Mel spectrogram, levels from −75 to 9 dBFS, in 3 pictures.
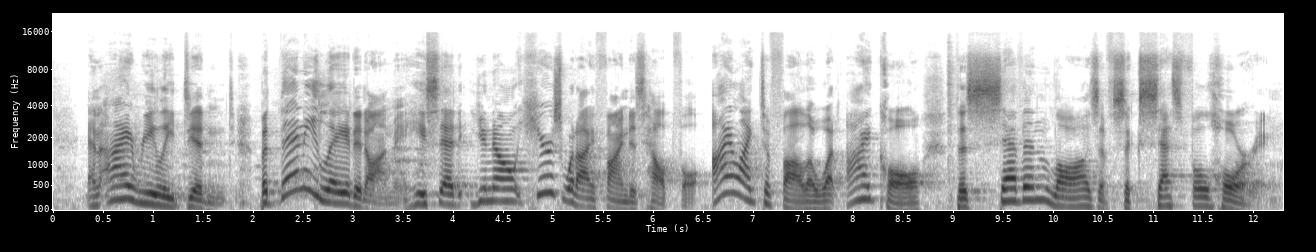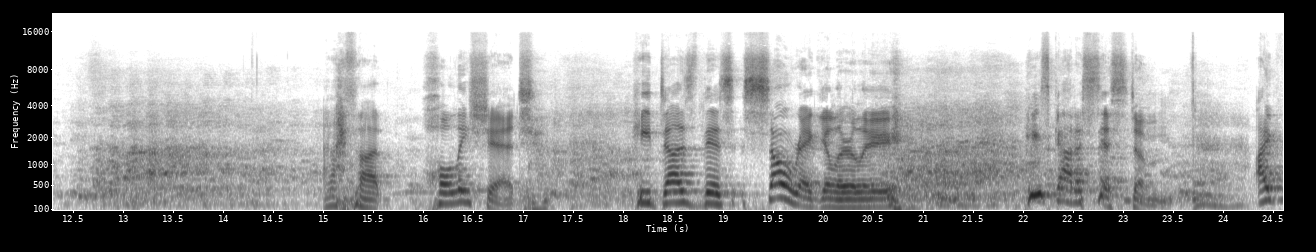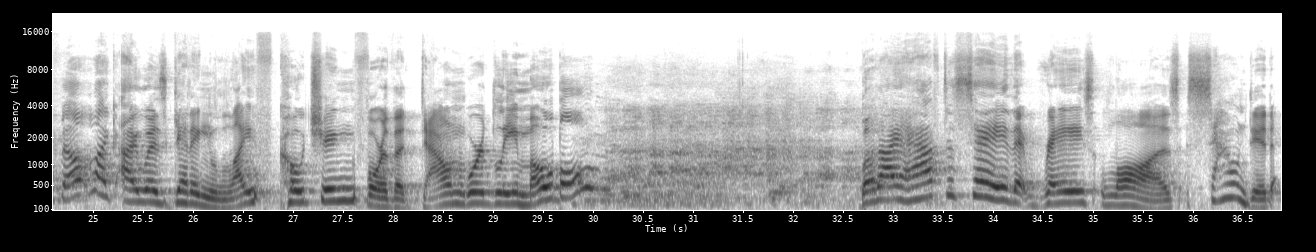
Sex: male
